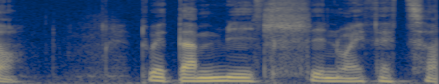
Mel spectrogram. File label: "mull", Welsh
